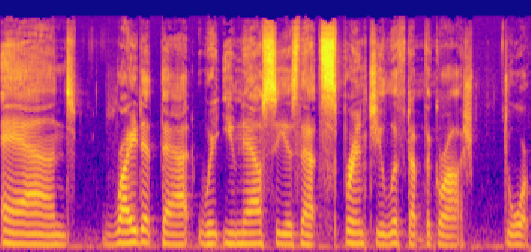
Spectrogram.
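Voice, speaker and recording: A woman with an American accent speaks in a very deep, low pitch at a fairly slow pace and a monotone, flat intonation. The recording is very clean, with a silent background. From Boston, US. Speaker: meteorologist and business owner. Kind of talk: interview.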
